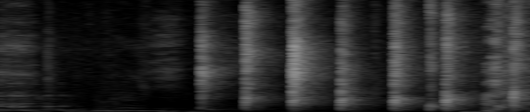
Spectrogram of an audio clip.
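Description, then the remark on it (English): A short burst of applause from a few people, sharp hand claps coming in an uneven quick rhythm after a brief stretch of quiet murmuring. “No need to clap.”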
